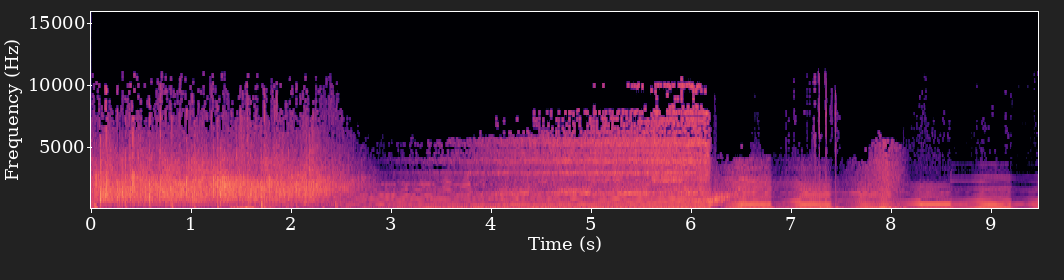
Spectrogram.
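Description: An audience claps in a dense burst of applause for a couple of seconds, then it cuts off as steady, sustained electronic music with a tonal hum takes over.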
